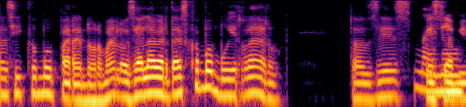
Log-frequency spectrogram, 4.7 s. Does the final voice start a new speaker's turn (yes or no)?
no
